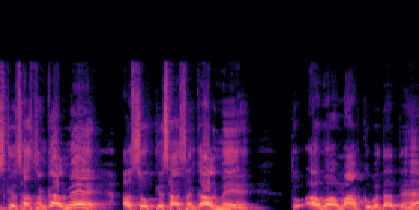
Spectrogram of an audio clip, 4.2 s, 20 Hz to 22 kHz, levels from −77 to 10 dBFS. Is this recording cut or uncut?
uncut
